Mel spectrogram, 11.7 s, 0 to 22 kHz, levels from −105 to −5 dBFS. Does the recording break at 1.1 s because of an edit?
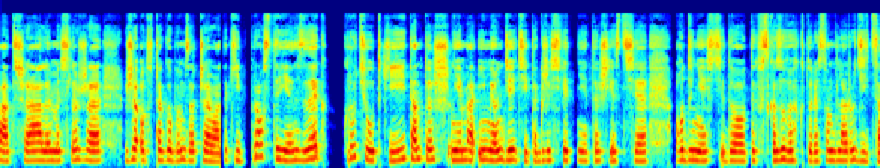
no; 1 cut; at 2.9 s

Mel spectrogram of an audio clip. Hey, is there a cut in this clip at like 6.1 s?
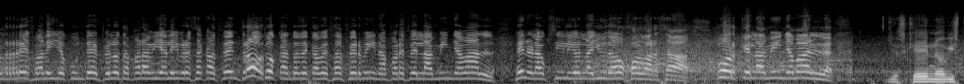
no; 2 cuts; at 2.6 s, 8.5 s

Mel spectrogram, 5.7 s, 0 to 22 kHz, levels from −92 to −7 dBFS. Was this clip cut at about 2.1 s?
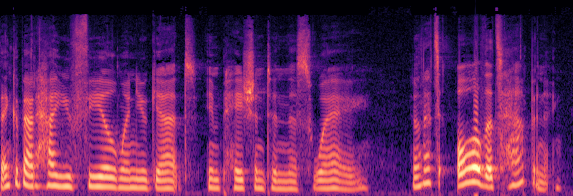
no; 1 cut; at 4.1 s

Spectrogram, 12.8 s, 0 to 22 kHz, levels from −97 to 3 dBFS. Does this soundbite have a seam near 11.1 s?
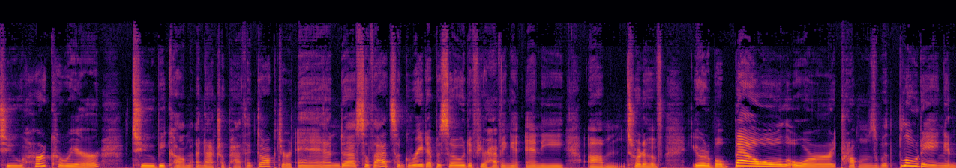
yes; 2 cuts; at 3.9 s, 11.1 s

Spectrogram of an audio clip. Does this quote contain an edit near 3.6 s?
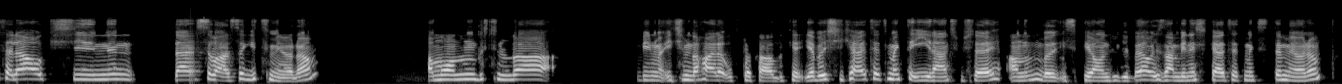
no; 0 cuts

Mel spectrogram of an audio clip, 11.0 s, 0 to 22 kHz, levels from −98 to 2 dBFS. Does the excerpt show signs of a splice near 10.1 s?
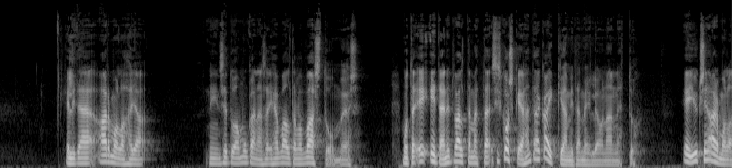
no; 1 cut; at 5.9 s

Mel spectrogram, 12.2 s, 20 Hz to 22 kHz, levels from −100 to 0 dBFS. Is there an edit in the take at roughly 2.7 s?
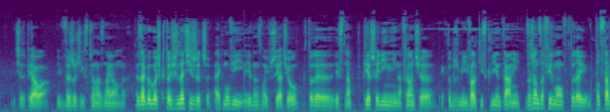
yes; 2 cuts; at 1.0 s, 2.7 s

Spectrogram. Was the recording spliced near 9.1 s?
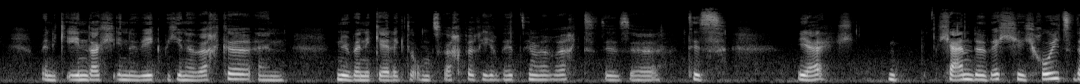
no; 0 cuts

